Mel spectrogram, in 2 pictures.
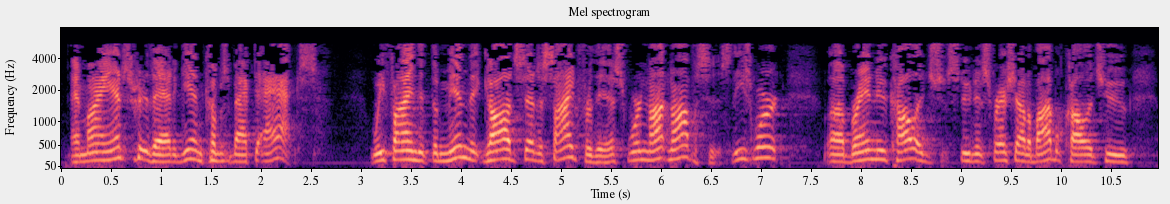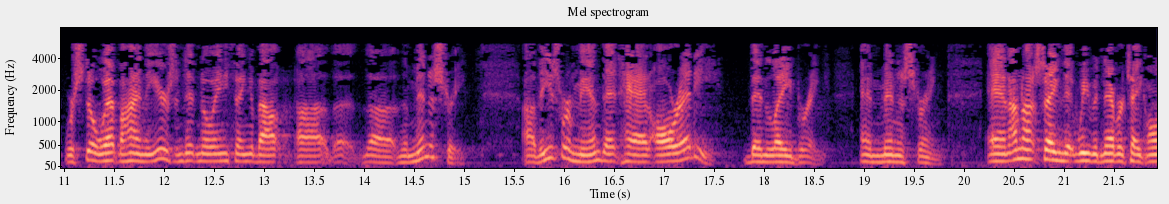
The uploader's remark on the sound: Ketha Heights Baptist Church ~ Live Broadcast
